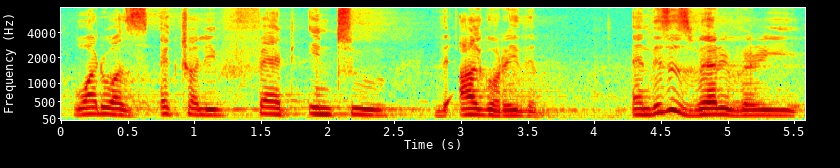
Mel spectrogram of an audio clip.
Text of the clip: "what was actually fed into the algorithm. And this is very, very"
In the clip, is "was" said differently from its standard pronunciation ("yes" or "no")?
no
